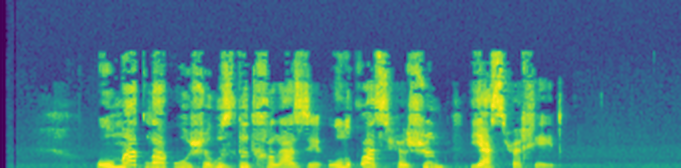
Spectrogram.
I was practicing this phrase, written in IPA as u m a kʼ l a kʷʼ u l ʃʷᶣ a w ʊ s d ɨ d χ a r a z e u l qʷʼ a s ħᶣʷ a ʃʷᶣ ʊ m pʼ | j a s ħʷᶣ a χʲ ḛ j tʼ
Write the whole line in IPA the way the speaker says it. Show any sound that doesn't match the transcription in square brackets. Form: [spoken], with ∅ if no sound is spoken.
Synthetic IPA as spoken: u m a kʼ l a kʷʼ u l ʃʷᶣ a w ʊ [z] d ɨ d χ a [l] a z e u l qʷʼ a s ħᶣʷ a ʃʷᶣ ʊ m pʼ | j a s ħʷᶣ a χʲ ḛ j tʼ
